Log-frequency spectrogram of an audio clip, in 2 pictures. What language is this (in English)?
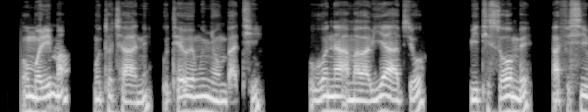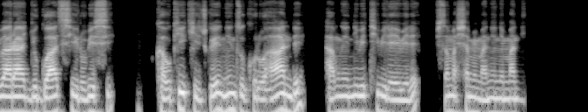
Rundi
